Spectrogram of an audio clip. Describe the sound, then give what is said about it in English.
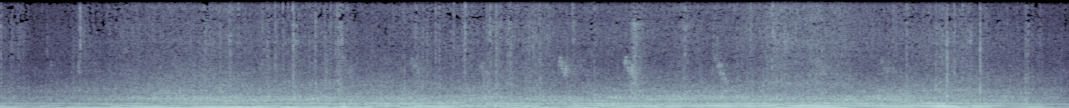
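A lawnmower runs outside as a woman mows the lawn, with a steady, low droning engine hum and a hissy buzz above it, holding an even, loud level throughout with no speech. “Even the lawnmower is is interesting.”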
